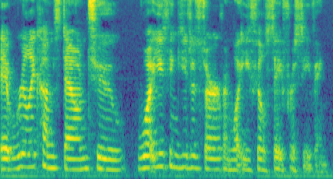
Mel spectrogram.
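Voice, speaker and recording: A woman is speaking. There is noticeable background noise and audible room echo. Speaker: lifestyle vlogger. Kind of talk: casual monologue to camera. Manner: slow.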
